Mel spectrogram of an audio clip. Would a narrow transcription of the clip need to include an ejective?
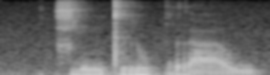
no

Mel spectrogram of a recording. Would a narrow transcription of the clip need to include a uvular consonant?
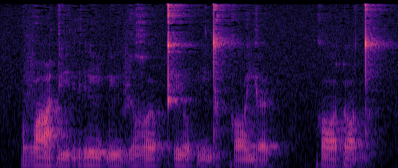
yes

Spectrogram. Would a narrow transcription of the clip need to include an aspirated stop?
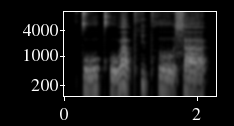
yes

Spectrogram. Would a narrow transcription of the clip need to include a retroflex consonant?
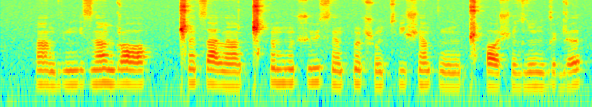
yes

